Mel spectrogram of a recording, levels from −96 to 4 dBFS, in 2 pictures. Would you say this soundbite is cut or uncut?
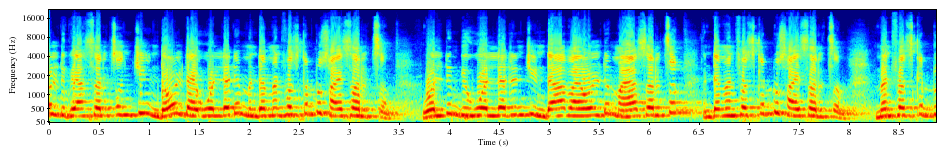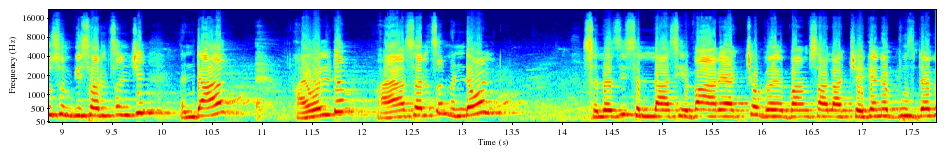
uncut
